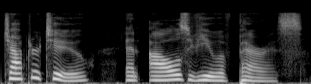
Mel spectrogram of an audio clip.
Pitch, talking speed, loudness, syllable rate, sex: 195 Hz, 115 wpm, -17 LUFS, 3.5 syllables/s, female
